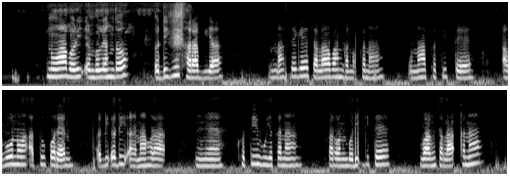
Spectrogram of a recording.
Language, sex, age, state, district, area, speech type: Santali, female, 30-45, West Bengal, Birbhum, rural, spontaneous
